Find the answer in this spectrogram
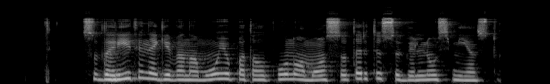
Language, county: Lithuanian, Kaunas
